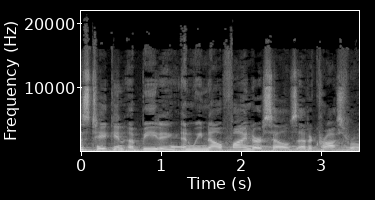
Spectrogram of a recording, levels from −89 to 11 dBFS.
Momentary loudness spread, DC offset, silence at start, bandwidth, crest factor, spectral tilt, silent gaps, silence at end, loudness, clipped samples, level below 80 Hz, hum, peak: 3 LU; under 0.1%; 0 s; 18.5 kHz; 10 dB; -5 dB/octave; none; 0 s; -17 LUFS; under 0.1%; -34 dBFS; none; -6 dBFS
